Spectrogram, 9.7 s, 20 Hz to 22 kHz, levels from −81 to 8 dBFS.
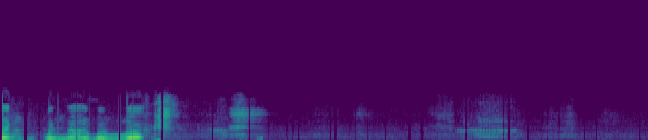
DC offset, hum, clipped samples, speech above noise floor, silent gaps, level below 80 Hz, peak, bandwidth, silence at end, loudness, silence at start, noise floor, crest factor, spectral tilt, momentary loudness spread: under 0.1%; none; under 0.1%; 43 dB; none; -66 dBFS; -4 dBFS; 7.6 kHz; 2.2 s; -24 LUFS; 0.05 s; -65 dBFS; 24 dB; -4.5 dB/octave; 28 LU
